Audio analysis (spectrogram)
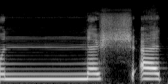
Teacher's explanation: نون پہ تشدید ہے، لہذا 2 حرف کے برابر حرف النون کو پڑھنا ہے۔ آخری میں تا پہ زبر ہے تو ہم زبر کو ظاہر کریں گے۔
